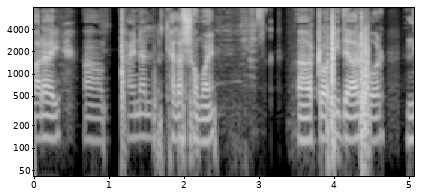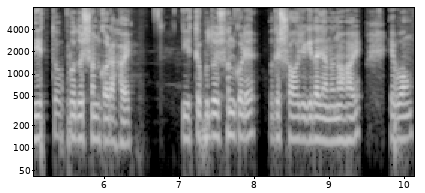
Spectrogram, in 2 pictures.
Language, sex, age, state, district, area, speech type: Bengali, male, 18-30, West Bengal, South 24 Parganas, rural, spontaneous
